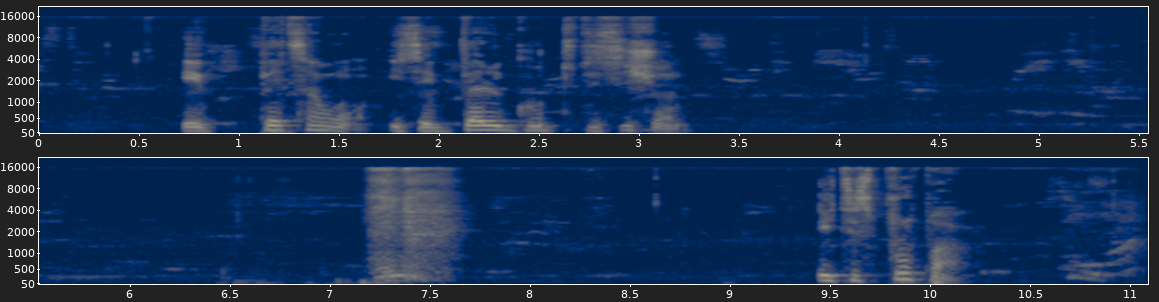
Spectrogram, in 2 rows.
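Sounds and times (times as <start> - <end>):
person sneezing: 7.2 - 7.8.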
